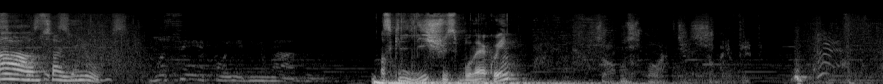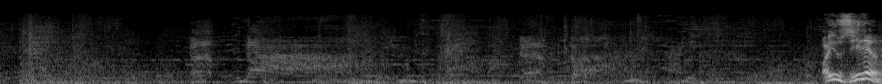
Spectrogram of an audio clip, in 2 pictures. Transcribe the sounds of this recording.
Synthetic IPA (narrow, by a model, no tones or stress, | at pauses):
anõsaiwvosefojnimad̪ʊ | ɔsɪ̥kɪliʃʊesɪbunɛkʊẽj̃ | sɔspɔɾt͡ʃ | ɔjʊzilɐ̃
